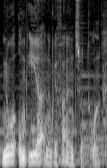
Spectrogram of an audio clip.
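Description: A man's voice: on the low side, big pitch swings, moderate pace, gravelly. A man narrating a crime drama in scripted, literary prose. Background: music.

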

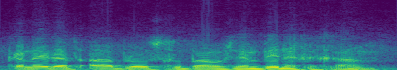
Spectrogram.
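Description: An actor playing a determined police detective in a radio play, matter-of-fact and questioning. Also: male voice, medium pitch, lively intonation, quick pace, lightly acted. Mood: probing. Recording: muffled, noisy old radio recording.

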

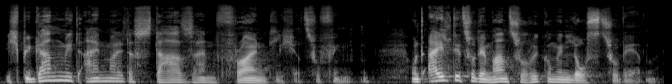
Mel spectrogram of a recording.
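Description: A man's voice: medium pitch, sing-song, moderate pace. An actor playing an impoverished, irritable and impulsive male writer, telling his story in a theatrical, emphatic radio monologue. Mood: eager, brightening. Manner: theatrical, emphatic, swinging between hushed and loud. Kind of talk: literary first-person radio monologue, dramatised narration.

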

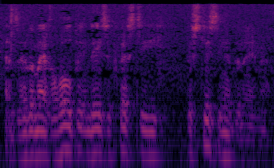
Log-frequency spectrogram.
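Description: A man's voice: on the low side, racing, close to an everyday voice. Man acting a stern president, dull hissy recording. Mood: stern, impatient. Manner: curt, formal, reproachful. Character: stern, impatient male president, cutting and authoritative. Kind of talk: 1970s Dutch radio drama acting.

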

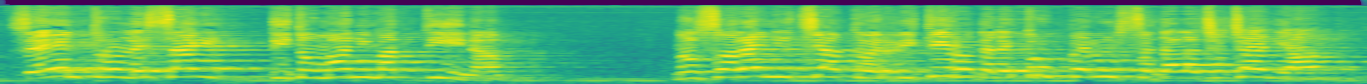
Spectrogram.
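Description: A woman's voice: very high voice, normal speed. An actress playing a stern Chechen woman hostage-taker, narrating in a dramatic stage monologue. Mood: hard, declamatory. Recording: echoey theatre hall, far mic, noisy.

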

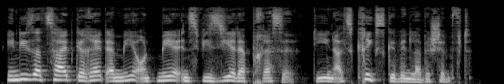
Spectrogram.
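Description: A woman's voice: sits low, normal speed, darkish tone. A woman reading scripted documentary narration in a composed, carefully articulated storytelling manner.

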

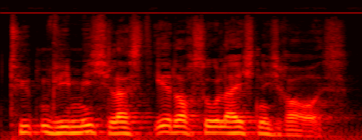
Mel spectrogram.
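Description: A man's voice: a little high, unhurried, darkish tone, lightly acted. A man acting a defiant, street-tough young small-time crook in a German radio crime drama, flippant and slangy. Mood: defiant, irritated. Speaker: actor playing a defendant.

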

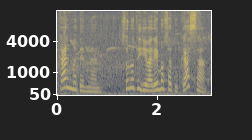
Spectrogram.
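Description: A woman voicing an older wife caring for her husband, gentle and coaxing, in a community radio drama. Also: sits high, sing-song, moderate pace, noisy background. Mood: tender.

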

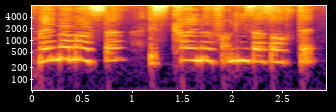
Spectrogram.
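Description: An actress voicing a naive, childlike precious being that asks slow, earnest questions in a radio play, with music behind her. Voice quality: very high, thin, flat childlike voice.

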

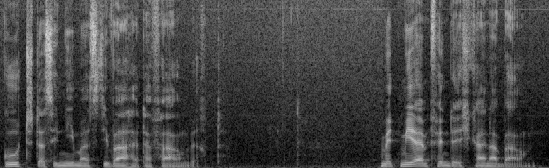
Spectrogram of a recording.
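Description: An actor playing an urbane, cynical doctor and self-satisfied murderer, speaking with smug, reflective irony in a 1950s German radio drama. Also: male voice, rumbling low, very animated, normal speed, creaky, warm tone, slightly rough, full character voice.

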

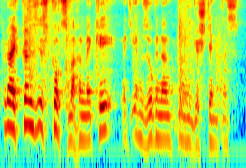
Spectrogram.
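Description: An actor playing a brisk, sceptical public prosecutor in a German radio crime play, official and impatient. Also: male voice, mid-range voice, lively intonation, noisy background, natural voice. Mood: brisk, commanding. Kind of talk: 1950s to 80s German radio crime drama acting.

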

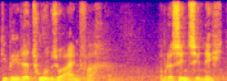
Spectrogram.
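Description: A man's voice: low-pitched, sing-song, moderate pace, noisy background. An actor playing an earnest, wistful art historian in a radio drama, speaking hesitantly and repeating his words. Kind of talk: conversational radio drama acting.

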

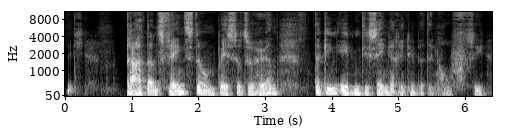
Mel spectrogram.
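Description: A low, creaky, mellow male voice of a shy music lover in a literary radio play. He tells his story earnestly and hesitantly, drifting into digressions in formal, old-fashioned language. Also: expressive, unhurried. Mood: wistful, rambling. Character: gentle, shy, rambling amateur fiddler in love with music. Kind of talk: first-person literary radio drama acting.

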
